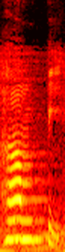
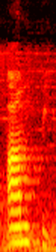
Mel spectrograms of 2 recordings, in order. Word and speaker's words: hampi: Recuerde que la H es muda, pero en el quichua la H se convierte en la J y nosotros pronunciamos así, hampi, no ampi.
